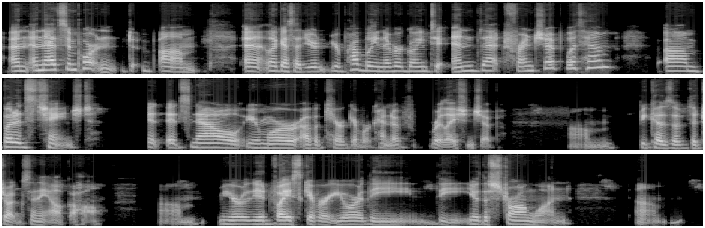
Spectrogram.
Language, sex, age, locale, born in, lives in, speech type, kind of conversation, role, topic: English, female, 60-64, en-US, United States, United States, conversation, advice, advisor, How can I cope with the sadness of a fading friendship?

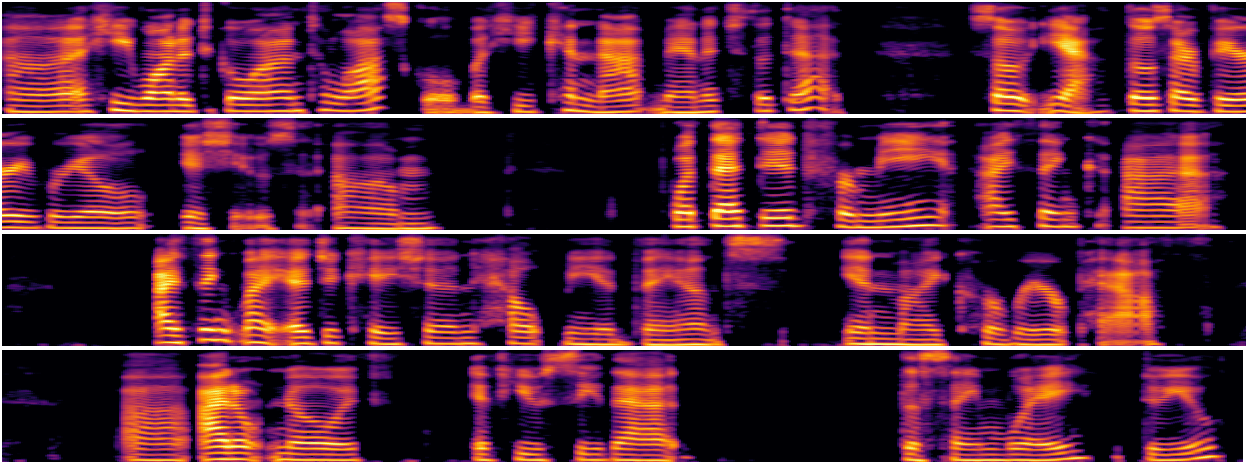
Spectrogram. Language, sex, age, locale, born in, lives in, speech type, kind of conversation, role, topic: English, female, 65-69, en-US, United States, United States, conversation, unstructured, none, How have you experienced access to learning, and what helps open doors for others?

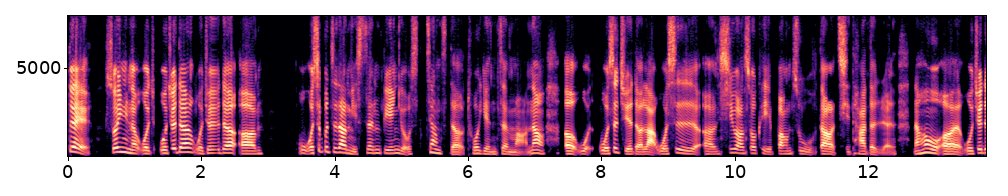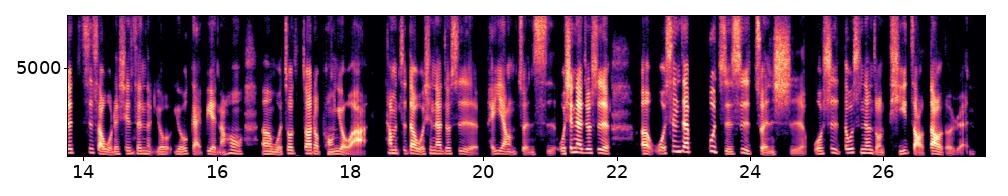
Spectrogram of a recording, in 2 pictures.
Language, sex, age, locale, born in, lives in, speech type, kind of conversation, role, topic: Chinese, female, 55-59, zh-TW, Taiwan, United States, conversation, podcast, guest, 有哪些方法可以避免拖延症？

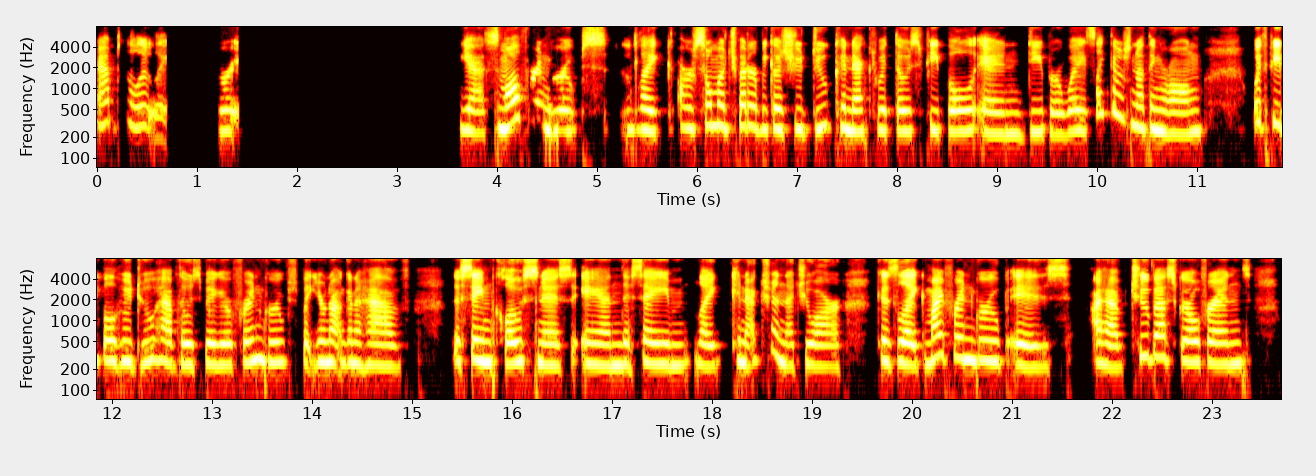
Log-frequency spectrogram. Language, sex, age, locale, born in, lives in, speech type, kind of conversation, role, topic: English, female, 30-34, en-US, United States, United States, conversation, unstructured, none, How do your love languages show up in everyday moments, and how can we support each other?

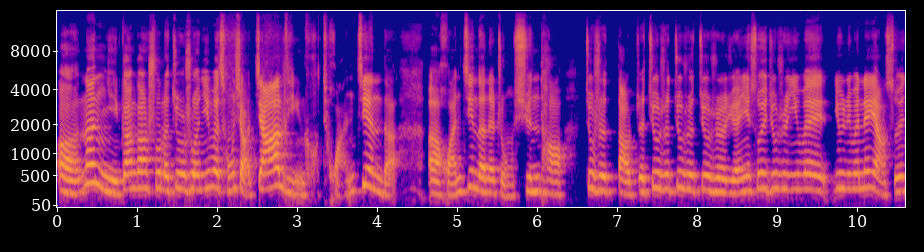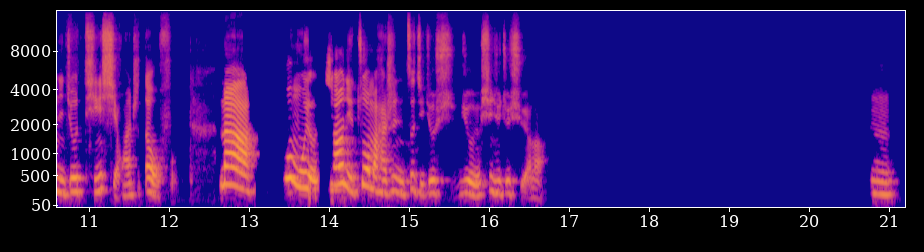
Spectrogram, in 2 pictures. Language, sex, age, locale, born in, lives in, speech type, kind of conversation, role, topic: Chinese, female, 35-39, zh-CN, China, United States, conversation, podcast, host, 你认为哪道菜最能代表你的文化？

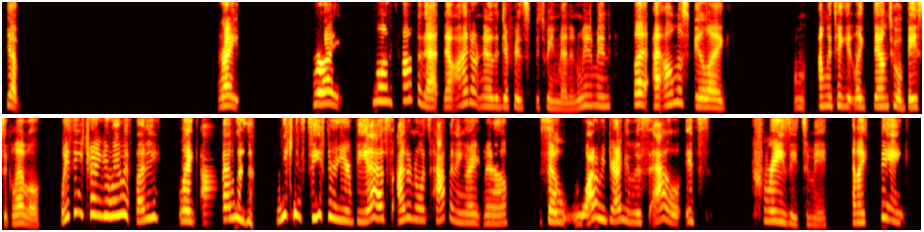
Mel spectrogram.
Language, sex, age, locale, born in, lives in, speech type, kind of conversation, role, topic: English, female, 50-54, en-US, United States, United States, conversation, unstructured, none, How do you feel when politicians avoid answering tough questions?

